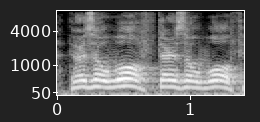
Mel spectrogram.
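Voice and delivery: very high, loud crying-wolf shout; mock alarm cry. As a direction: scream a false alarm in the street. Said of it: "a crime to come out into the street saying".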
